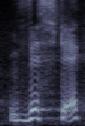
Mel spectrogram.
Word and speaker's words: Vistiq: There's also the Vistiq, so like Vista, but Vistiq.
